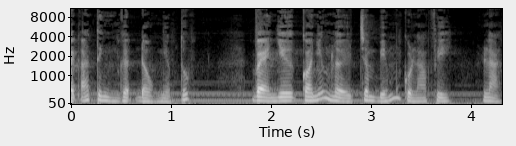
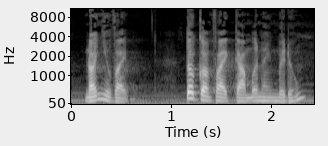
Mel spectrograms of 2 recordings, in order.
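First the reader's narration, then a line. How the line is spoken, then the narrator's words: Cold question. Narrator (Vietnamese): La Phi lạnh lùng hỏi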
